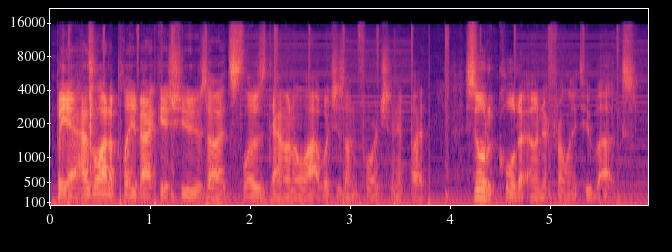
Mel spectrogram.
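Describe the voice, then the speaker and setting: Music plays behind this young adult vlogger as he speaks quickly in a low-pitched voice. Sitting in a small room at home, he walks the camera through his music collection in a loose, profane show-and-tell.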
